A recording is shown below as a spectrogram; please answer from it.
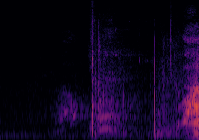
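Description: Tennis ball struck hard with a racket, with a short grunt from the player on the shot, then a second sharp racket strike about three-quarters of a second later as the ball is hit back.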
